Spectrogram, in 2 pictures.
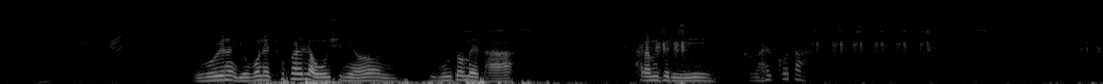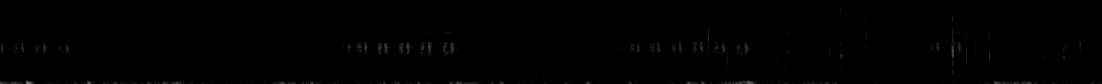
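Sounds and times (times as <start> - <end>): bird trills: 14.4 - 16.0
thin whistled bird notes: 17.2 - 22.0.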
